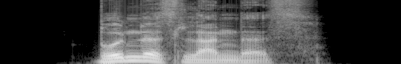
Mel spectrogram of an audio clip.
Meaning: genitive singular of Bundesland
- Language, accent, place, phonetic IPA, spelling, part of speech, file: German, Germany, Berlin, [ˈbʊndəsˌlandəs], Bundeslandes, noun, De-Bundeslandes.ogg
